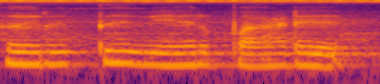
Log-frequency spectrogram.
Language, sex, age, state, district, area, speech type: Tamil, female, 60+, Tamil Nadu, Dharmapuri, rural, read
